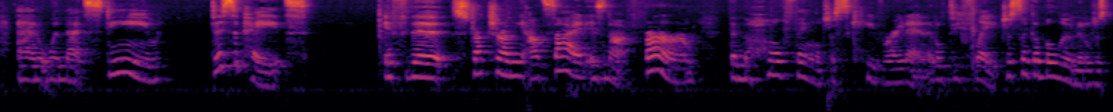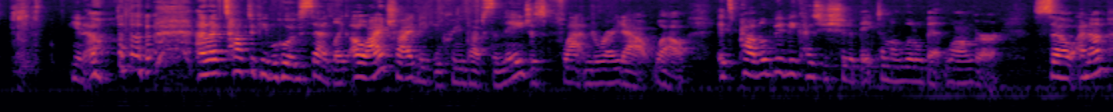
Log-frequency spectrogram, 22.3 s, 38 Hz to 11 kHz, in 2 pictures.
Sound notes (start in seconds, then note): 11.5 blowing raspberry; 13.4 laughs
